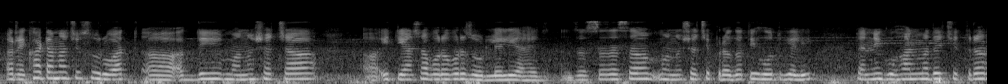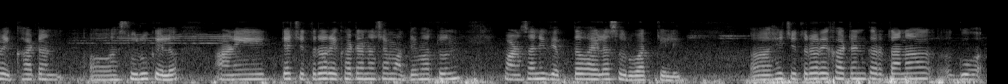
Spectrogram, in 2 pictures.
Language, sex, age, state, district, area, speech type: Marathi, female, 45-60, Maharashtra, Thane, rural, spontaneous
